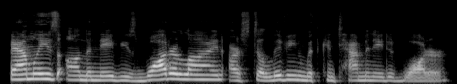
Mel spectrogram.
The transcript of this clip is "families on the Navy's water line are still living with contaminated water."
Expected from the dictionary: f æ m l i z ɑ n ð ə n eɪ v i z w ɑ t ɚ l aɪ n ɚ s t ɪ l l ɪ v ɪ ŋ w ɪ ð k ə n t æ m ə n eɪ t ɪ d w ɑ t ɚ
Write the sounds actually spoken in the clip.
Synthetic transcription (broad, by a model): f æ m l i z n ð ə n eɪ v i z w ɑ t ɚ l aɪ n ɚ s t ɪ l l ɪ v ɪ ŋ w ɪ ð k ə n t æ m ə n eɪ t ɪ d w ɑ t ɚ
